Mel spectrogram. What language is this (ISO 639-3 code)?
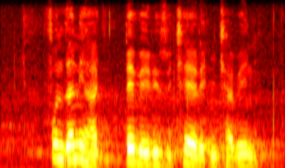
ven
